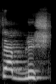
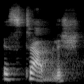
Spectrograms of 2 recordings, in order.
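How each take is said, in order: First: The stress is on the first syllable. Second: The stress is on the second syllable. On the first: The speaker calls it wrong. "Establish নয়" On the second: The speaker calls it right. "এসটা দেখো আমি ছোট উচ্চারণ করছি, ট্যাবটা বড়।"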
